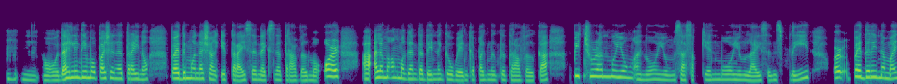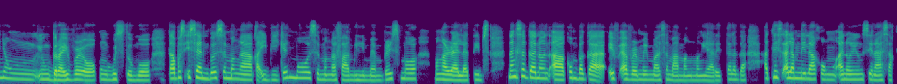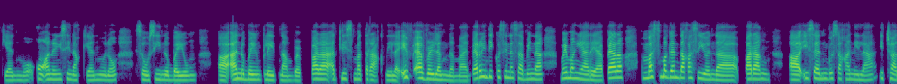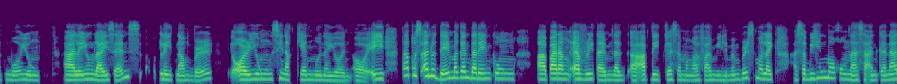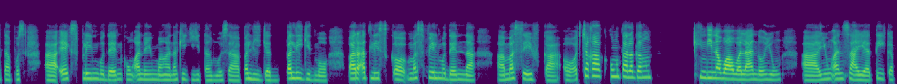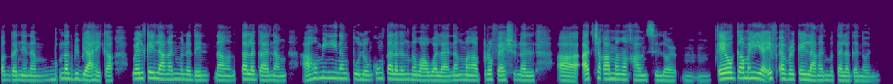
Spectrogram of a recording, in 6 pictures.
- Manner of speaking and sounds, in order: tapping
- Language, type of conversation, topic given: Filipino, advice, Paano ko mababawasan ang kaba at takot ko kapag nagbibiyahe?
